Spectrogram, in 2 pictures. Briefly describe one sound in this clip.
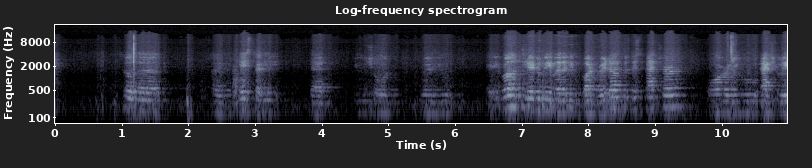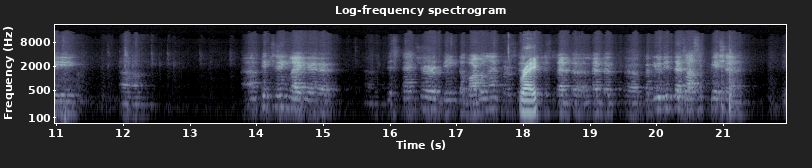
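A man speaks calmly into a microphone, in pauses.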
